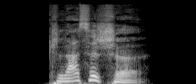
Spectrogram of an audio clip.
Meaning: inflection of klassisch: 1. strong/mixed nominative/accusative feminine singular 2. strong nominative/accusative plural 3. weak nominative all-gender singular
- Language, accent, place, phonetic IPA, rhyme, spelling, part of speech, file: German, Germany, Berlin, [ˈklasɪʃə], -asɪʃə, klassische, adjective, De-klassische.ogg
